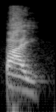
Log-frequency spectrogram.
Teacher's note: Então eu tenho a vogal A e a semivogal I.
